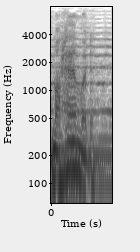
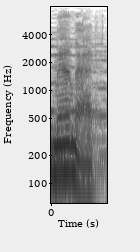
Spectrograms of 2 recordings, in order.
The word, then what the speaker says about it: Muhammad: Ben yehuda's Hebrew English dictionary it is correctly pronounced as Muhammad not mmad so how we're going to know for sure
